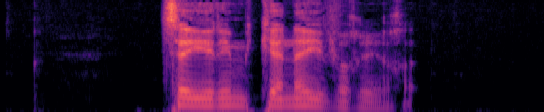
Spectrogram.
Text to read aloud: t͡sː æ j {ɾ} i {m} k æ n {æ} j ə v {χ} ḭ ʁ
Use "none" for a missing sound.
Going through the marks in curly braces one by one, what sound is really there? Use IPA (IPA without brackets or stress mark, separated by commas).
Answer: ɾ, m, æ, ʁ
